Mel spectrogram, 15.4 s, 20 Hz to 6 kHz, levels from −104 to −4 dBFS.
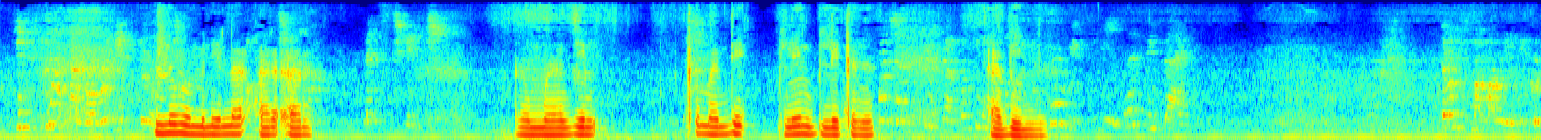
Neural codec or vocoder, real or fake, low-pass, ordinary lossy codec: none; real; 5.4 kHz; MP3, 24 kbps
